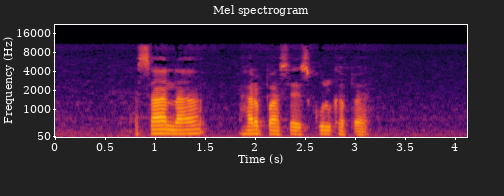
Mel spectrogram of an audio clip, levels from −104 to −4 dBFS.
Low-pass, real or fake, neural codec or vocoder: 10.8 kHz; real; none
